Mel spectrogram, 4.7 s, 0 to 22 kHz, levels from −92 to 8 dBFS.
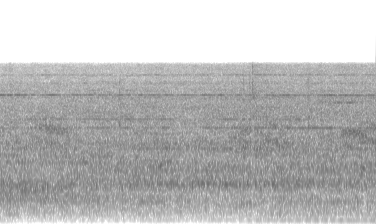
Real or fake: real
